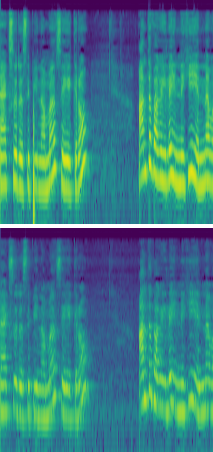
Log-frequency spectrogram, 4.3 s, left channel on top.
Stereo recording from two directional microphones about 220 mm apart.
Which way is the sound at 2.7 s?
50° left (ahead or behind).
